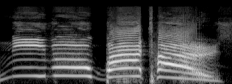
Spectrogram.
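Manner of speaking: very loud, very high yell. After asking the group to say a name in a loud voice, loud voice. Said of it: "say Neville Bartos in a loud voice".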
